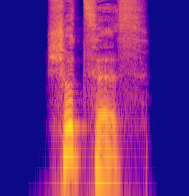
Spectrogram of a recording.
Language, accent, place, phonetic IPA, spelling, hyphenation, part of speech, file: German, Germany, Berlin, [ˈʃʊt͡səs], Schutzes, Schut‧zes, noun, De-Schutzes.ogg
- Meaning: genitive singular of Schutz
